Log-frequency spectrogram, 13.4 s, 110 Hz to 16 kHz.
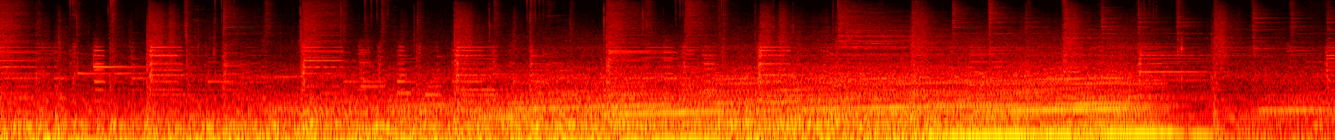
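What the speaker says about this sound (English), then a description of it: "I've got the 3S GE engine that produces about 30 more horsepower than the naturally aspirated engine sold in the US market" A Toyota MR2 with a 3S-GE engine drives with a loud, steady engine drone whose pitch climbs through the gears as it accelerates, with no talking.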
